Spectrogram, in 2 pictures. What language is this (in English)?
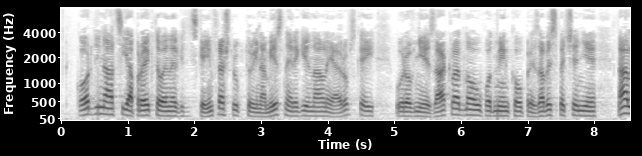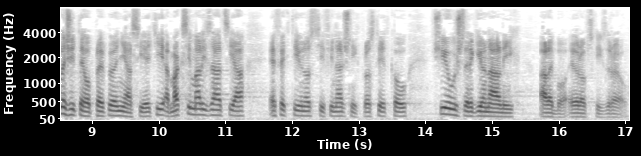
Slovak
